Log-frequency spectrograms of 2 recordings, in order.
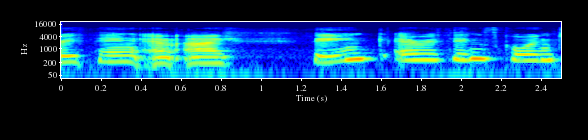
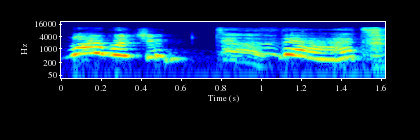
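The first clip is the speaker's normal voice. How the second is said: much higher, louder whiny complaint; cat's voice; 14 semitones higher, 6 dB louder than usual. Pretend. Cat complaining to mom about being picked up. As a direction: voice the cat's indignant protest. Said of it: "She's like".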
